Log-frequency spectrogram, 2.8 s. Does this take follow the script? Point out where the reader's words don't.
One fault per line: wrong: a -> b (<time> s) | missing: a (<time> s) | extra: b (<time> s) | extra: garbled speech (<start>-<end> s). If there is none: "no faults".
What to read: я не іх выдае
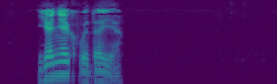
no faults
